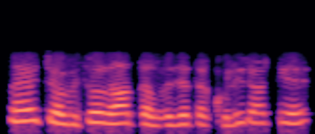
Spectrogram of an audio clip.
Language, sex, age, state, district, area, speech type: Hindi, male, 60+, Uttar Pradesh, Ayodhya, rural, conversation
